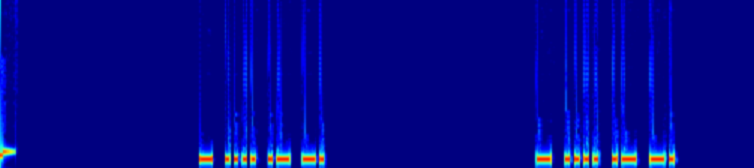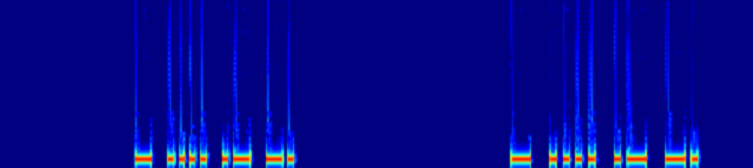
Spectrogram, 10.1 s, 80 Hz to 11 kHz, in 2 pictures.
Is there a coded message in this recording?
Yes: Morse code from 1.3 to 9.7 s, heard as a keyed tone, about 38 wpm, 700 Hz. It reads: THAN THAN THAN THAN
